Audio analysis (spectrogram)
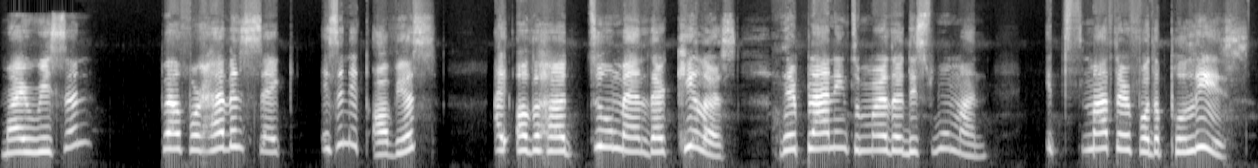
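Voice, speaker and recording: A high, bright, agitated society wife played by a woman in a radio thriller. She is imperious and demanding, pressing her urgent case with indignation, recorded very dry and close. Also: slow, dry recording. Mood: agitated, impatient. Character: frantic, imperious wealthy married woman reporting a murder plot. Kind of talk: radio play acting, suspense thriller.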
